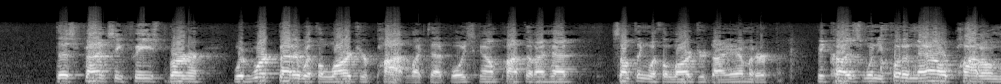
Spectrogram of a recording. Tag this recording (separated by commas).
Speech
